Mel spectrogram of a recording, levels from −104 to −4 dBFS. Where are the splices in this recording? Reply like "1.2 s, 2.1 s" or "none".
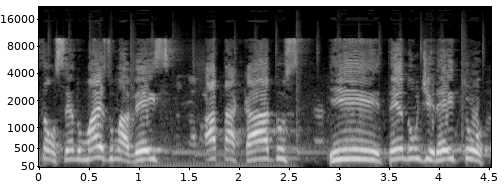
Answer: none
